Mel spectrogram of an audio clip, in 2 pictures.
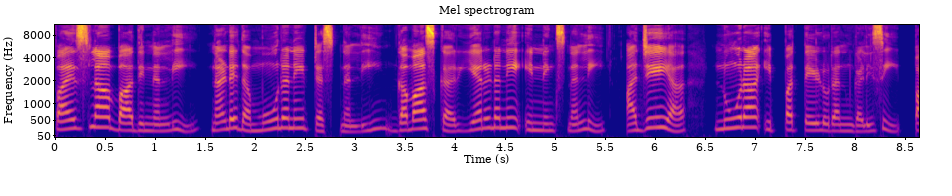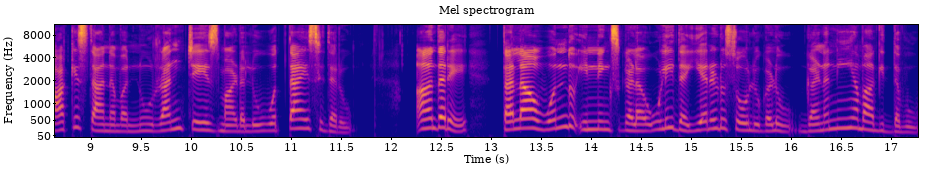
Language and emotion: Kannada, neutral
